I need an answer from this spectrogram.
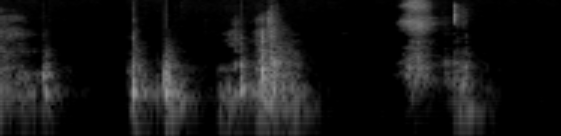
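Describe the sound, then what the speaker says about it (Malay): A wooden drawer is slid into a newly assembled wardrobe cabinet, giving several close, hollow thuds and knocks in short bursts, then a pair of softer bumps after a brief pause. "Masukkan laci."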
